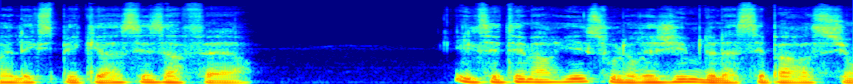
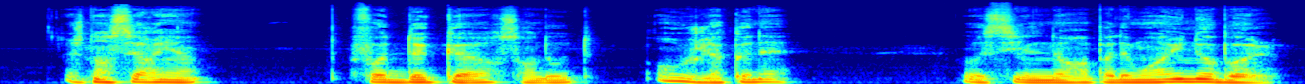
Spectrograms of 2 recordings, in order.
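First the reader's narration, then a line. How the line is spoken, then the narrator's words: Curt, dry tone. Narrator (French): Madame d'Ambreuse le considéra, puis, d'un ton sec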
